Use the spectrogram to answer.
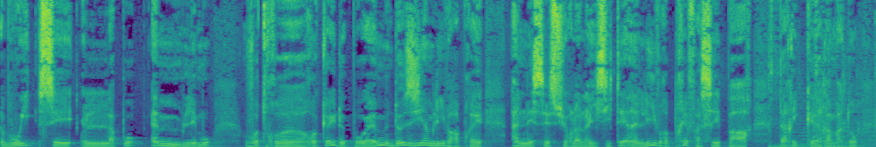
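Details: Adult man speaking French, radio interview; Normal speech.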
